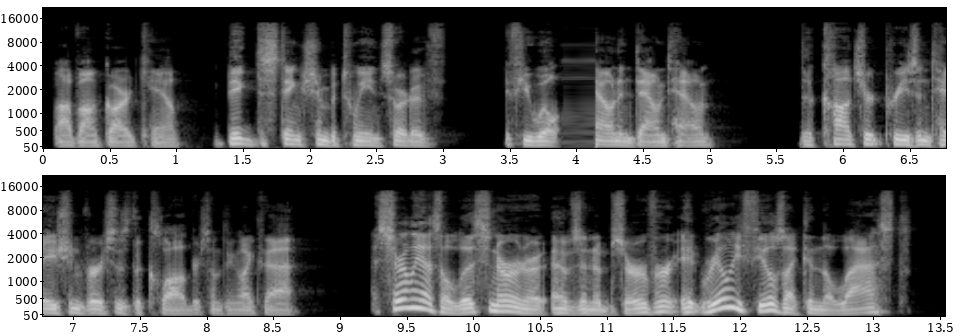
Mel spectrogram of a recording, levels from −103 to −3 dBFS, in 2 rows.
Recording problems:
audio freezing; at 4 s

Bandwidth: 14 kHz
